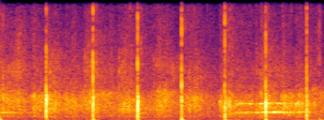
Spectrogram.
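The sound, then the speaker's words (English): An audience applauds fathers at a gathering. Sharp, evenly spaced claps keep a steady beat, with a faint tone and some voice underneath. “Let's go ahead and applaud the dads.”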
